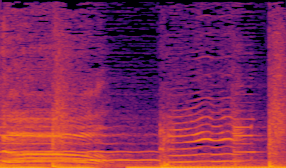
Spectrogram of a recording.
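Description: Background music led by a guitar playing notes that bend and slide, over a steady low bass line.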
